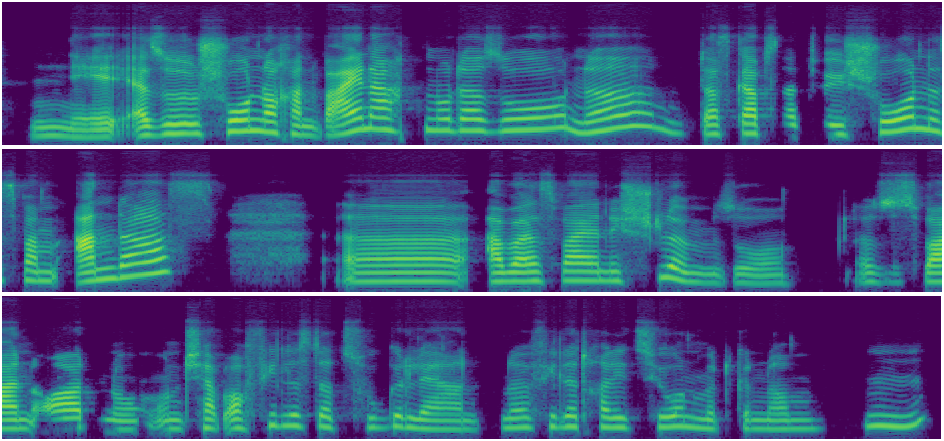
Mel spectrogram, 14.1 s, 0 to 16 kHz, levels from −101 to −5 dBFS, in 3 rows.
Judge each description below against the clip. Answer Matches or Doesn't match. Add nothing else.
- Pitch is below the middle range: Doesn't match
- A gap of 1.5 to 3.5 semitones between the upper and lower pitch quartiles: Doesn't match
